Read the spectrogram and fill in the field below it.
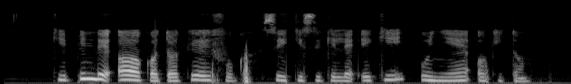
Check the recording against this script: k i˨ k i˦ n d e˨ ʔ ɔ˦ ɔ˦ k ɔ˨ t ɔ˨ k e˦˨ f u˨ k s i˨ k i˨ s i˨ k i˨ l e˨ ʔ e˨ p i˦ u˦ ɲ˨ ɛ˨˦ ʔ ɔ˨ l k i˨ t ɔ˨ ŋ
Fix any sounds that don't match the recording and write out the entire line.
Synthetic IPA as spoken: k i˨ p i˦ n d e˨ ʔ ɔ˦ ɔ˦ k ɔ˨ t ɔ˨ k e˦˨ f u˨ k s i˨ k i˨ s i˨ k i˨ l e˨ ʔ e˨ k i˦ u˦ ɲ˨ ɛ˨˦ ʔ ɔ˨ k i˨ t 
